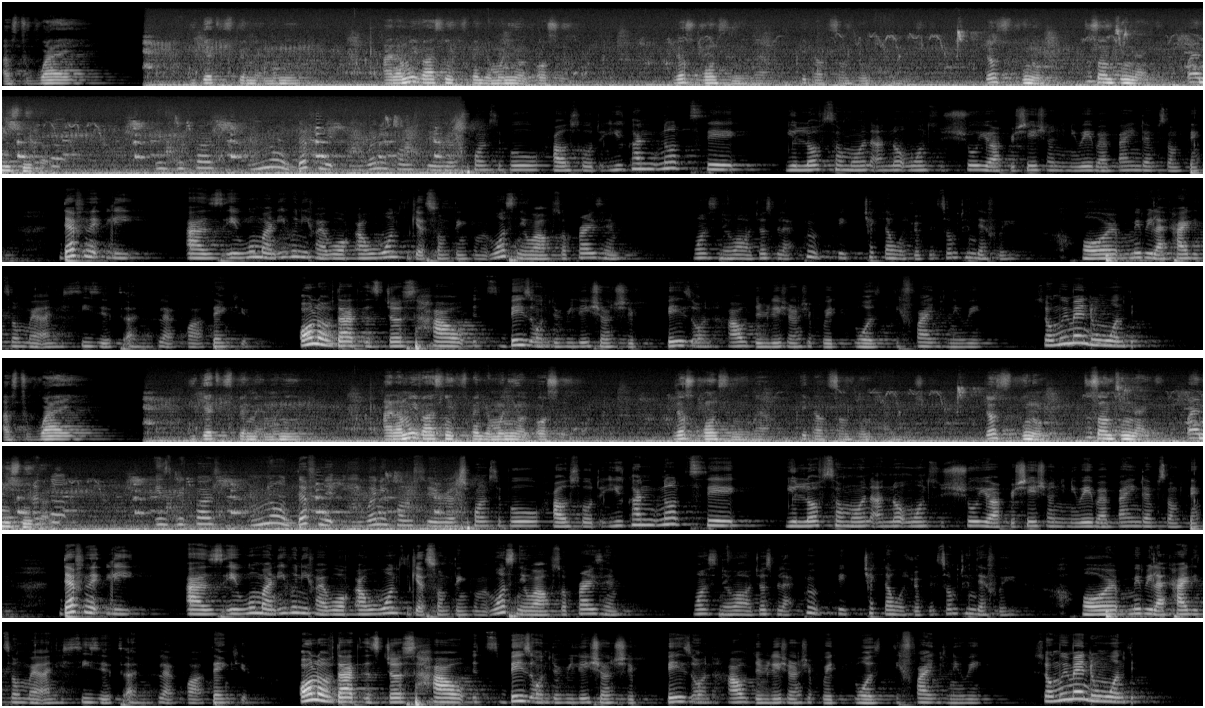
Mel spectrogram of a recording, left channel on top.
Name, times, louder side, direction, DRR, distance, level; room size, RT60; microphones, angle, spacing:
voice 1, 0.0-0.8 1.9-3.0 3.8-5.7 6.7-7.7 8.1-9.0 9.8-10.4 10.8-11.5 11.8-12.5, right 1 dB, 15° right, 6 dB, 1.3 m, -20 dB
sound 1, 1.4-16.6, left 1 dB, 30° left, 2.0 m, -27 dB
voice 2, 12.3-12.7 13.5-14.2 14.5-19.3 19.8-24.0 24.6-25.3 25.9-30.2 30.9-34.2 34.6-38.3 39.0-40.7 41.0-42.4 42.7-45.8 46.5-47.3, right 2 dB, 30° right, 13 dB, 1.1 m, -26 dB
29.0 x 26.0 x 7.4 m, 0.73 s
head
